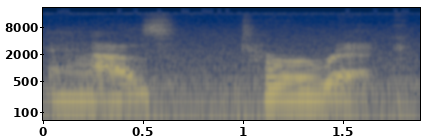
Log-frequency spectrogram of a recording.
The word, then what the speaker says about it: asterisk: It is pronounced as turic.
